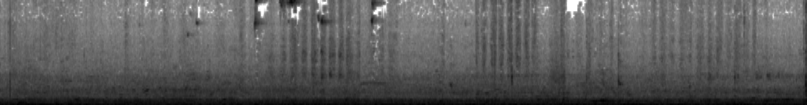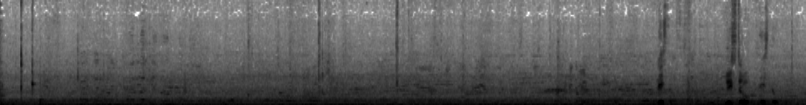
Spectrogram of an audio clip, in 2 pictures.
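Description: Outdoors, a busy crowd murmurs in the background.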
